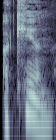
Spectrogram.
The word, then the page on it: akin: American English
